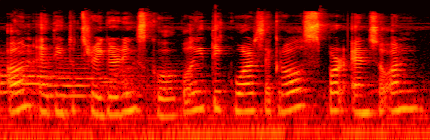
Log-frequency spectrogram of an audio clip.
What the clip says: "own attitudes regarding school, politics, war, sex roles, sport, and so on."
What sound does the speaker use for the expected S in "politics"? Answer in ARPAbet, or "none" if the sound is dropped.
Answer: none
